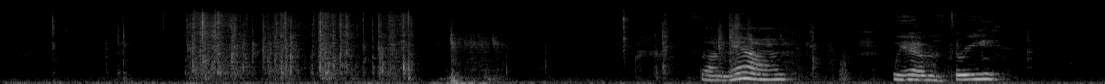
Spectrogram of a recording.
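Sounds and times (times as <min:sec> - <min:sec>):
plastic bag crinkling: 0:01.6 - 0:04.4.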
